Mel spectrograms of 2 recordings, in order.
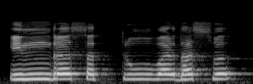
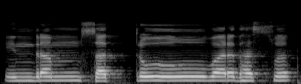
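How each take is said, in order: First: Indra held high and strong at the start of a slow chant; udatta accent at the beginning. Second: इंद्रम शत्रुवर्धस्व chanted slowly, udatta accent toward the end. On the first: Teacher showing accent shift onto Indra, chanted high and slow. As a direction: chant Indra शत्रु वर्धस्व slowly on a raised tone, accenting Indra. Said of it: "अगर इस तरह से बोलें". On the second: Teacher showing Vedic end accent, chanted slowly with udatta at the end. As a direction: draw out इंद्रम शत्रुवर्धस्व on a level tone, accent late in the compound. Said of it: "यदि इसका प्रयोग ऐसे किया जाए".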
